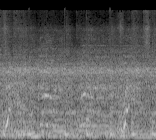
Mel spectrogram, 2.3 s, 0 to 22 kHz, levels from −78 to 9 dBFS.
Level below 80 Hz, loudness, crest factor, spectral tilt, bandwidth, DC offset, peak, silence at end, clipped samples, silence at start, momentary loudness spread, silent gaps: -40 dBFS; -14 LUFS; 14 dB; -4.5 dB/octave; 17 kHz; under 0.1%; 0 dBFS; 0 s; under 0.1%; 0 s; 2 LU; none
